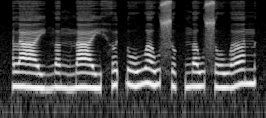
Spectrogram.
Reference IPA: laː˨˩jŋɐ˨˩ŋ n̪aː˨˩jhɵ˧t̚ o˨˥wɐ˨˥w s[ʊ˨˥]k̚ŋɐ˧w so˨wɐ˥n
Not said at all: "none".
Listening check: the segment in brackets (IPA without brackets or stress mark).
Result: ʊ˨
